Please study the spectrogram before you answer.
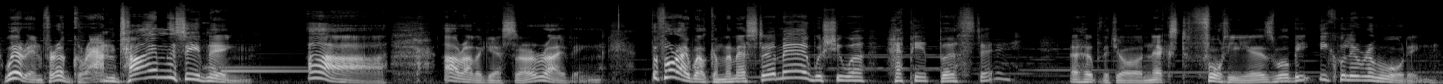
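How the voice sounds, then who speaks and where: An actor playing a cruel, sardonic party host in a radio drama, speaking with pompous, arch, biting wit. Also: male voice, on the high side, huge pitch swings, measured pace, pushed and bright, soft background music, exaggerated voice.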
